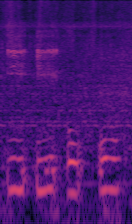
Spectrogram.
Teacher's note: संवृत का मतलब होता है जब हमारा मुंह ऑलमोस्ट बंद ही होता है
